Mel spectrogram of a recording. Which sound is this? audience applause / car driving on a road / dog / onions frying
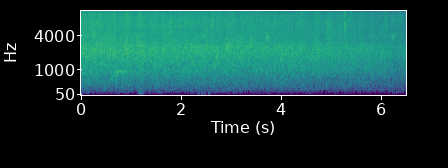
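audience applause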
